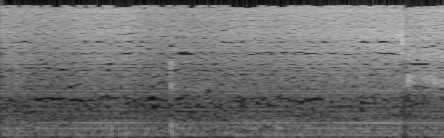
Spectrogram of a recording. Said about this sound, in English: So the real-time clock, that's probably what I'm picking up, and it just blasts its existence all over my FM radio stations.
